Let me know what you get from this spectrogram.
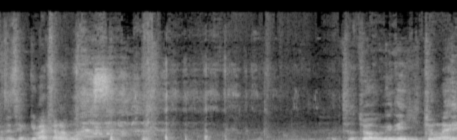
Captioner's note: big laugh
